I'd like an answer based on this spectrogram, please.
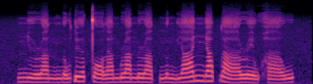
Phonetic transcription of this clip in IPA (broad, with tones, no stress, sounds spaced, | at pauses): ɲ ɨ˨˩ ɹ a˨˩ n ŋ ə˨˩˦ w ɗ ɨ˧˥ ə̯ t̪ ɔ˨˩ l a˧ m ɹ a˧ n ɹ a˨˩ t̚ n ə˨˩ ŋ j aː˧˥ ɲ aː˦˥ p̚ l aː˨˩˨ ɹ e˨˩˨ w h a˨˩˦ w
